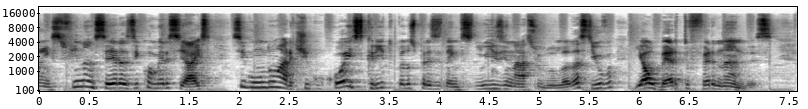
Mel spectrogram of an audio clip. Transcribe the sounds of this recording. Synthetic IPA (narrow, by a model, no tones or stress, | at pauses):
õj̃sfinɐ̃sejɾɐzɪkomeɾsiajsːeɡũnd̪ʊũaɾt͡ʃiɡʊkoeskɾit̪ʊ̥pelʊspɾezid̪ẽnt̪ɪ̥z̥luizinasjʊlulɐd̪asiwvɐ | ɪawbɛɾt̪ʊfeɾnɐ̃nd̪ḛs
